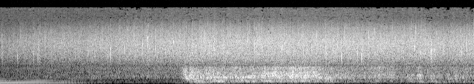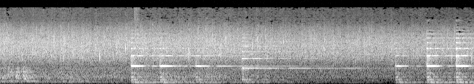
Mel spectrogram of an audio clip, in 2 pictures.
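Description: A held low chord fades out over the first few seconds. Then a steady rain-like hiss sets in, with a low rumble like rolling thunder about four to seven seconds in. From about twelve seconds, slow, soft piano notes play over the rain.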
